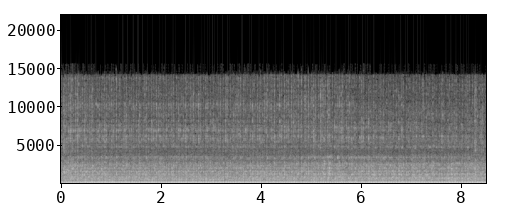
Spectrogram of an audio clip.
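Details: 1966 U302 after corrected rebuild issues, out under its own power: loud unmuffled exhaust with steady, fairly even beat near four pulses a second, no knocks; normal healthy idle.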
